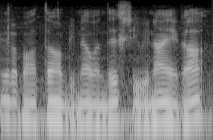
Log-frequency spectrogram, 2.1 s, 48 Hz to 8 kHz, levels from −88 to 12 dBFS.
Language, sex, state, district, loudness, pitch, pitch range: Tamil, male, Tamil Nadu, Namakkal, -17 LUFS, 95 Hz, 90-95 Hz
